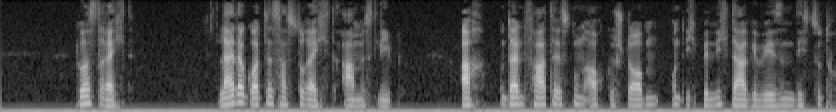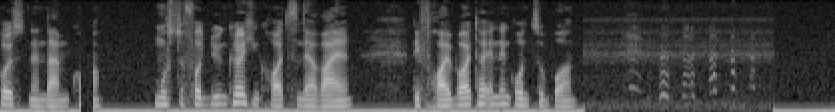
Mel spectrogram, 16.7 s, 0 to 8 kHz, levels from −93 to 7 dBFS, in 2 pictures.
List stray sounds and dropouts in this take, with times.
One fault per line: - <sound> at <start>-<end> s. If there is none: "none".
- dropout at 9.1-9.3 s
- laugh at 14.5-15.9 s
